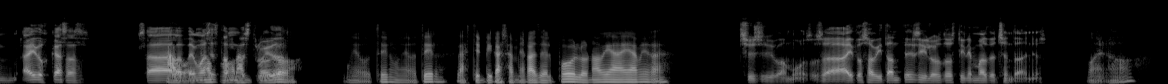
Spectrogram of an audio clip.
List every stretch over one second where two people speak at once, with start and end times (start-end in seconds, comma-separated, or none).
1.6-3.0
